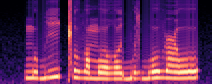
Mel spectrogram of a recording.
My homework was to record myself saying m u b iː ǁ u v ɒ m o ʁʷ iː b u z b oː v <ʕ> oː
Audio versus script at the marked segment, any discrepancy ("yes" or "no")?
no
